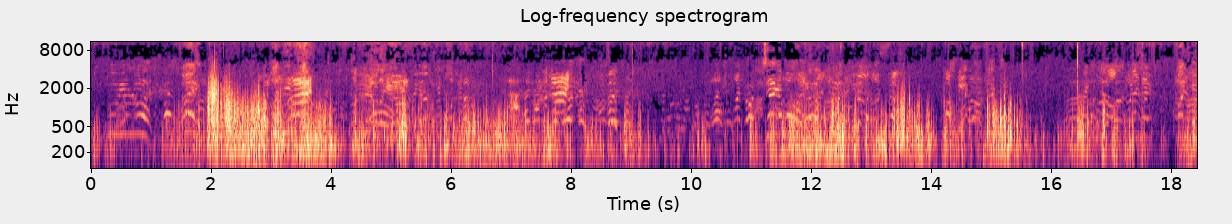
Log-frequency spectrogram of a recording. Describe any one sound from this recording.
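Young men shout and call to each other across an open playing field.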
